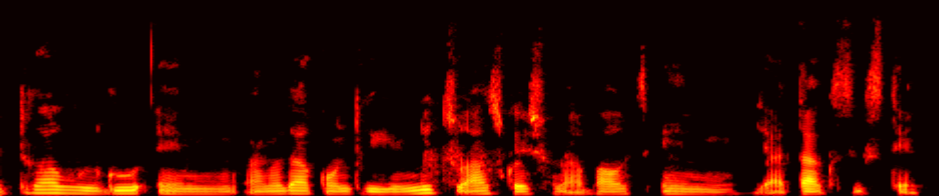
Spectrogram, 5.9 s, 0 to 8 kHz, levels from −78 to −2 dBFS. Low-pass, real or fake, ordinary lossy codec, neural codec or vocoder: 7.2 kHz; real; none; none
